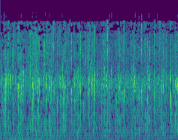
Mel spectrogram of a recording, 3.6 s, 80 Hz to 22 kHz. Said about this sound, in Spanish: Con estos aplausos se han roto los 5 minutos de silencio que se han guardado este mediodía en Punta Umbría.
